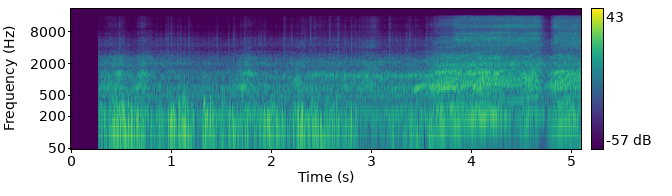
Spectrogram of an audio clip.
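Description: Small electric motors of toy racing cars whine and rev as the cars speed around a track.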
